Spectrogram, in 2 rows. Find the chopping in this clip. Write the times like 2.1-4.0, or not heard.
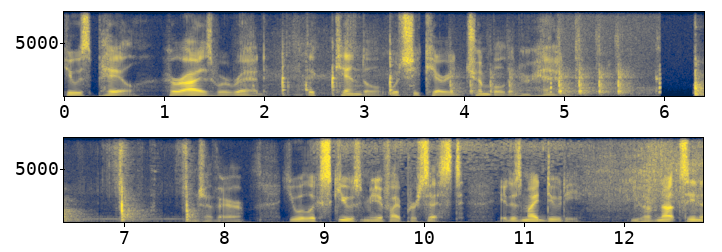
1.8-7.8.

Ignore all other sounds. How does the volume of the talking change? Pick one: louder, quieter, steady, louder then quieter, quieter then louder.
quieter then louder.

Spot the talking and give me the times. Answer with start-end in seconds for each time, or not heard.
0.0-5.2, 7.6-12.7.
